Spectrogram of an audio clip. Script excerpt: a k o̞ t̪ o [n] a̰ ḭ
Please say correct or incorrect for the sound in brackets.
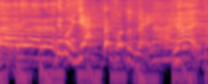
correct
